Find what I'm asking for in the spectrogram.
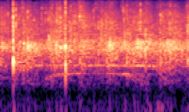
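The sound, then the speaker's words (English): A crowd applauds to congratulate a couple on their new home, a moderate, even patter of clapping punctuated by a couple of sharper, louder claps near the start. “So congrats on your new home and your new adventure. So let's give them a hand.”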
